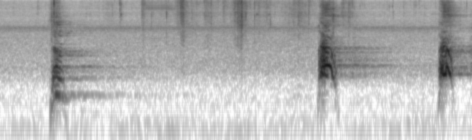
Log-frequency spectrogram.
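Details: At a campsite, two dogs react to coyotes they smell nearby. Three sharp, harmonic barks land irregularly, the second and third close together, over a quiet background.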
